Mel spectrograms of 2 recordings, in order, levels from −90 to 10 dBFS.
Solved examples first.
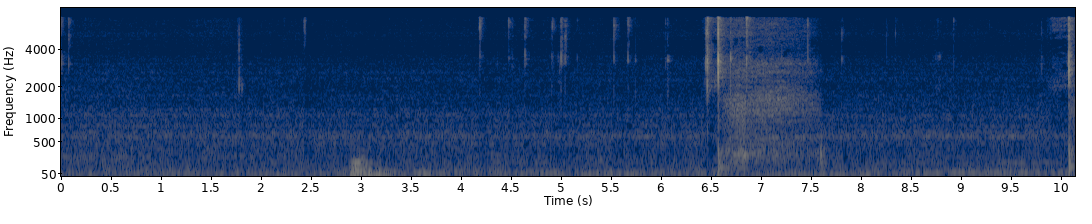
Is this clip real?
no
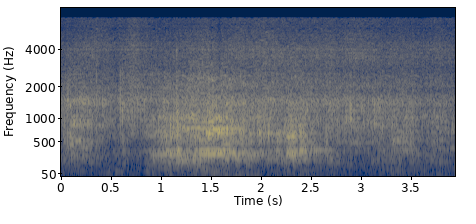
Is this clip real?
no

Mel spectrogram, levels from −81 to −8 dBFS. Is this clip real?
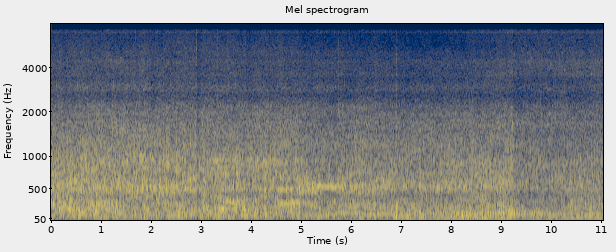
no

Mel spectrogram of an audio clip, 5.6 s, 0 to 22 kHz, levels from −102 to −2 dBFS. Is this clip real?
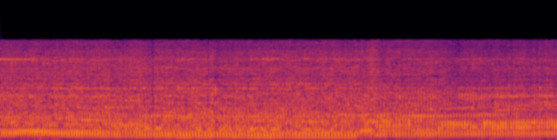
yes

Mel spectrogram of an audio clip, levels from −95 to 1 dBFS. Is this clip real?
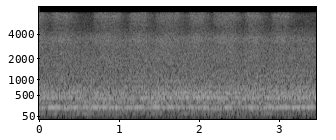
yes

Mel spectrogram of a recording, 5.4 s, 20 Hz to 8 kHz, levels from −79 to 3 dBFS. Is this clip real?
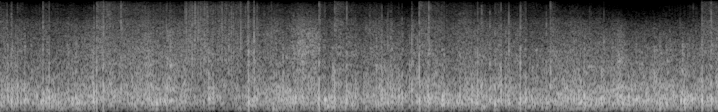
yes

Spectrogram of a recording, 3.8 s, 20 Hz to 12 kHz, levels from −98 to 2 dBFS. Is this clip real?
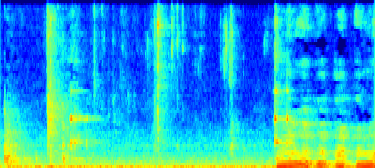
no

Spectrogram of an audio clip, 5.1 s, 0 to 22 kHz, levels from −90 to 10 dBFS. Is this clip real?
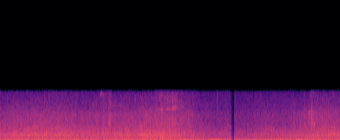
yes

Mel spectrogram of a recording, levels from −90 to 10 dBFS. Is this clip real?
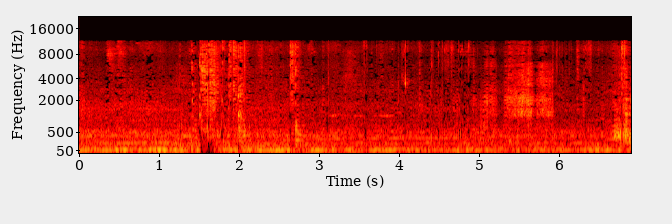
yes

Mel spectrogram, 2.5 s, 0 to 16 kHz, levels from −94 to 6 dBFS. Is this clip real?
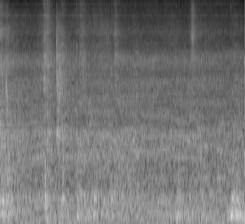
no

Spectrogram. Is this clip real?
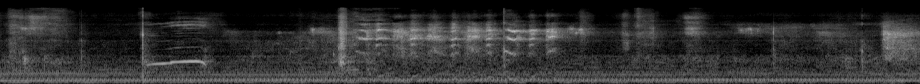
no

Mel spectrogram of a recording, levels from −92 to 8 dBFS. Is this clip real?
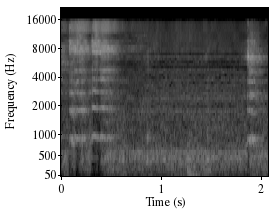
no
